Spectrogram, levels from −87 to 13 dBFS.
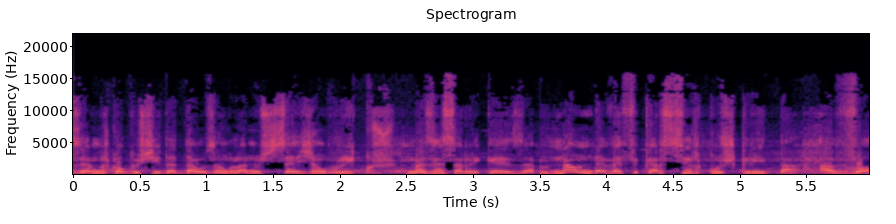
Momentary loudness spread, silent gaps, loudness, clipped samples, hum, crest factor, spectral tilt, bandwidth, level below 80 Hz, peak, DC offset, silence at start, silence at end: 3 LU; none; -23 LUFS; under 0.1%; none; 10 dB; -2.5 dB/octave; 16 kHz; -62 dBFS; -12 dBFS; under 0.1%; 0 s; 0 s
